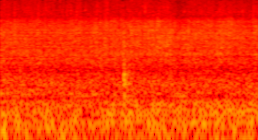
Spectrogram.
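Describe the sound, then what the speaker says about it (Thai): Kitchen extractor hood running steadily while pork fries in a pan, a constant broadband whoosh of fan noise with frying hiss blended in, no talking. "สียงเครื่องดูดอาจจะดังหน่อยเด้อจ้าเด้อ เพราะว่าอยู่ที่นี่มัน ไม่เหมือนที่บ้านเรามันต้องดูดค่ะ"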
